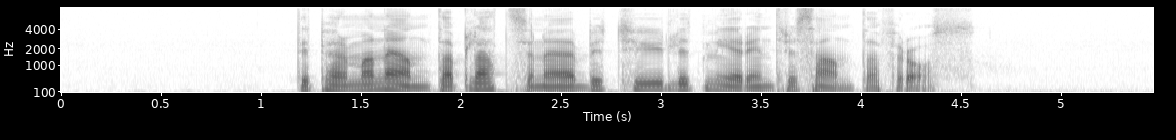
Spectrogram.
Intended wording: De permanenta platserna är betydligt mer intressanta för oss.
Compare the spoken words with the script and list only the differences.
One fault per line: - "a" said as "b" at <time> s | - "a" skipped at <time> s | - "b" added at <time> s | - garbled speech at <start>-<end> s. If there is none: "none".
none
